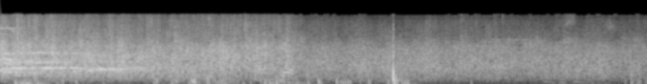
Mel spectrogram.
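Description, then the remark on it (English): An audience breaks into sustained applause, a dense wash of clapping that is strongest at first and then thins and softens toward the end, with one sharp clap standing out partway through. “Everybody give Abby a round of applause.”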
